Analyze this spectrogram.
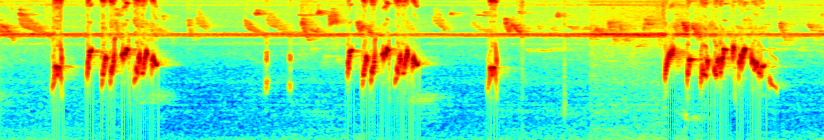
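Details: Decoy red-whiskered bulbul singing to draw in wild birds, giving repeated short phrases of five or six liquid notes, a lone note between phrases, and a constant high-pitched background whine.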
